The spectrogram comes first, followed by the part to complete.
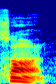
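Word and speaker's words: San: on the planet and kept calling her middle name Yan instead of son and also in Burma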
